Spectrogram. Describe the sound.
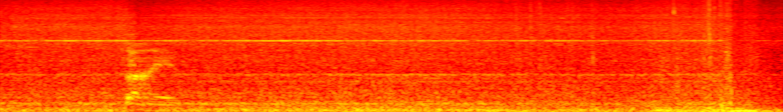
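Constant engine drone with a thin high whine from a Luftwaffe aircraft landing in sand under reduced visibility, swelling slightly louder near the end.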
